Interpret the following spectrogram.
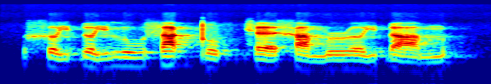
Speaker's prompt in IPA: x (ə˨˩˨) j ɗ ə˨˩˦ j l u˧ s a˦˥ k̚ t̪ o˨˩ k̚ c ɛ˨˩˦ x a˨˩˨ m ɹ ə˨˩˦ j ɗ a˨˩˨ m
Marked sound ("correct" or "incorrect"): incorrect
